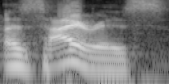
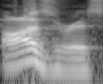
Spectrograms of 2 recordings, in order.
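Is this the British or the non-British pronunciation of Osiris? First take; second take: British; non-British. First: It is said the usual British way. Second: It is said the way the original locals say it. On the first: The speaker calls it wrong. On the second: The speaker calls it right. "that's how people that live in the country where that religion was followed pronounces it"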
